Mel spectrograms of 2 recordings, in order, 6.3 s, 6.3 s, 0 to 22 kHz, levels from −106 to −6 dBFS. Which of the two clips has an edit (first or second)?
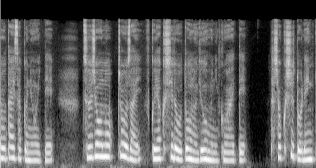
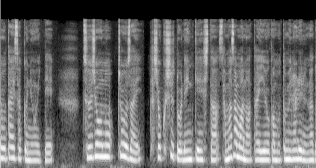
second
